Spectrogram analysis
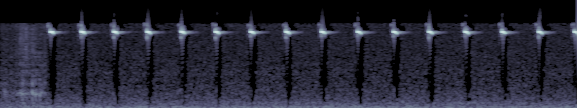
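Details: Steady chirping of a hairy cricket: crisp, very high single pulses repeated about three times a second after a brief soft sound at the start, against near silence.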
